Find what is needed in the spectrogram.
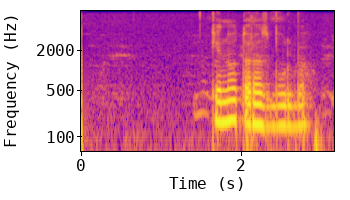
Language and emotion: Russian, sad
